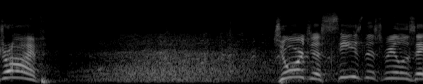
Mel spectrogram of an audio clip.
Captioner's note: audience laughing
